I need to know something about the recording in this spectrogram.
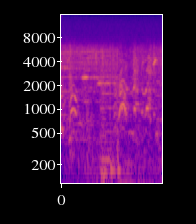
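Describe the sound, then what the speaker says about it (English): Dog barking in a 1985 Bud Light beer commercial aired during a TV hockey broadcast: a few short yips and woofs close up, mixed with other commercial sound. "Dogs."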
